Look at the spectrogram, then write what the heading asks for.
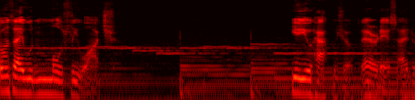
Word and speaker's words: Yu Yu Hakusho: Yu Yu Hakusho.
